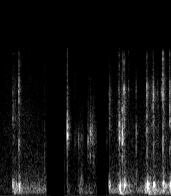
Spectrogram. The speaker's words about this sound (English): That's your husband typing.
